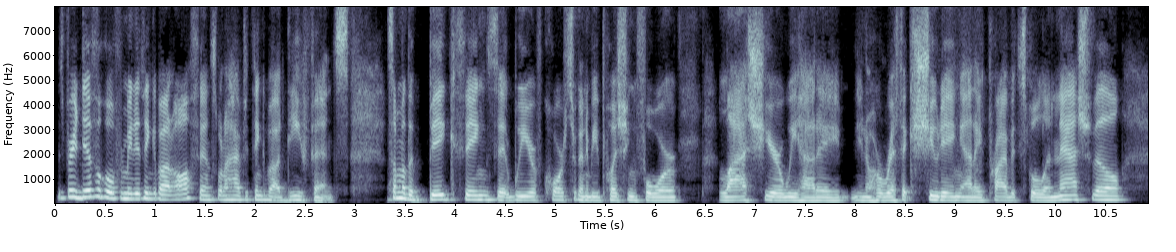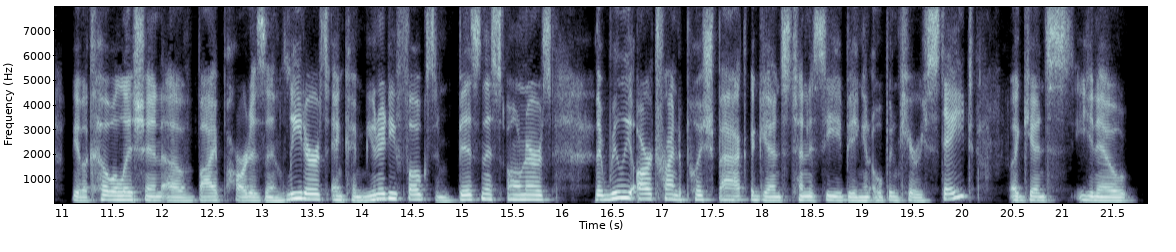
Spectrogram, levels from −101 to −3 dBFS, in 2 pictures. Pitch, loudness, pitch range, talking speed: 150 Hz, -20 LUFS, 140-180 Hz, 210 wpm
